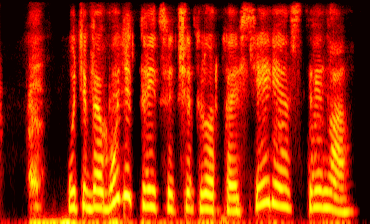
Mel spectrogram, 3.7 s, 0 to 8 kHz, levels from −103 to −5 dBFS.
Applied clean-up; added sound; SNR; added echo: neural mask model Resemble Enhance denoiser.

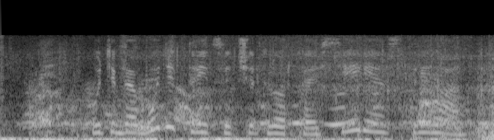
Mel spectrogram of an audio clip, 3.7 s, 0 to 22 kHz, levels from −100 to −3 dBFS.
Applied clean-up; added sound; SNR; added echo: none; Bark; -4 dB; none.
